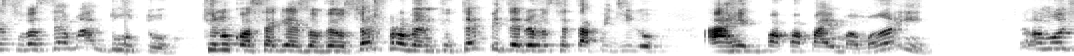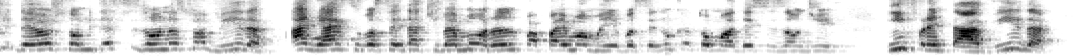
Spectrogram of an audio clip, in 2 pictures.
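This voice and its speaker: High bright-voiced blunt Brazilian woman. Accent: Brazilian Portuguese. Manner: blunt, emphatic, preachy. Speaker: guest, entrepreneur and online leader. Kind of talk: motivational interview talk.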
